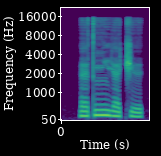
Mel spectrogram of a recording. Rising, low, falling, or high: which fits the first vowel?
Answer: low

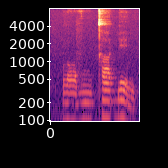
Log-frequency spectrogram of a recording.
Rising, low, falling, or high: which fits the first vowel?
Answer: low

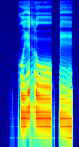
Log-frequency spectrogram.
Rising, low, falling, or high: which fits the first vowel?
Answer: rising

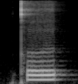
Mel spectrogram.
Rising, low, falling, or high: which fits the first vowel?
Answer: high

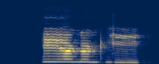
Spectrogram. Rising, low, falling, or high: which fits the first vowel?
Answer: high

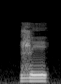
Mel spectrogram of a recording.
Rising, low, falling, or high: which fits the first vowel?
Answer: low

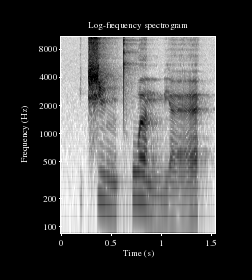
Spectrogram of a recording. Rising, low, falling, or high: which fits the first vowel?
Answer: falling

